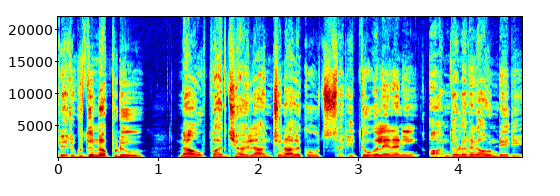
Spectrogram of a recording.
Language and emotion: Telugu, fearful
